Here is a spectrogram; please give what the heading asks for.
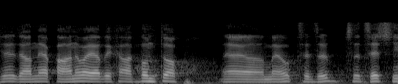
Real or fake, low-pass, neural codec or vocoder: fake; 7.2 kHz; codec, 16 kHz, 0.5 kbps, FunCodec, trained on LibriTTS, 25 frames a second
